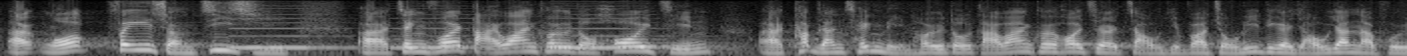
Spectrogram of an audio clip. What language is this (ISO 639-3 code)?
yue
